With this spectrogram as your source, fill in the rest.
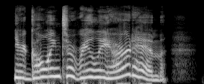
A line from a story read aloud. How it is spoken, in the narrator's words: Nicasia shouted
